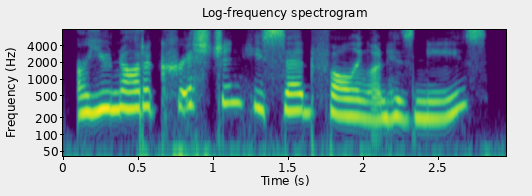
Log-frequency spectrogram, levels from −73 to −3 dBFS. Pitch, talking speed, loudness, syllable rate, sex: 260 Hz, 225 wpm, -16 LUFS, 5.2 syllables/s, female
